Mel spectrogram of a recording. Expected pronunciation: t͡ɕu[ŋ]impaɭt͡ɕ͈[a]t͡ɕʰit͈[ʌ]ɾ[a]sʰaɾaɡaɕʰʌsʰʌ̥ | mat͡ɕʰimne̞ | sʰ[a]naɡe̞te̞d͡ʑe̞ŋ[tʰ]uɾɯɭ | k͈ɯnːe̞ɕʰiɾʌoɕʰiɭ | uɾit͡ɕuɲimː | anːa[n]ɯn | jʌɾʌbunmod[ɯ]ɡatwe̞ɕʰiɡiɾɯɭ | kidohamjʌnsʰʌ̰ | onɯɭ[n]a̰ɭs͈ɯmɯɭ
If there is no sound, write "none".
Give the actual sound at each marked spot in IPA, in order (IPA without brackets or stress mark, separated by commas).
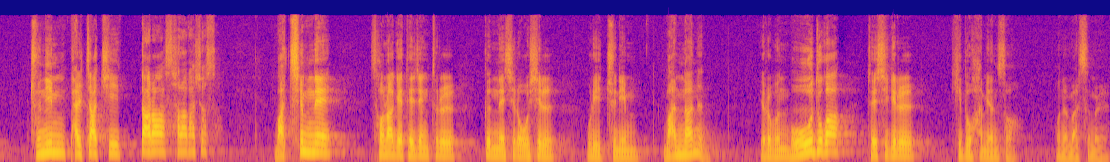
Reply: ɲ, a, a, a, ʌ, tʰ, n, u, m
